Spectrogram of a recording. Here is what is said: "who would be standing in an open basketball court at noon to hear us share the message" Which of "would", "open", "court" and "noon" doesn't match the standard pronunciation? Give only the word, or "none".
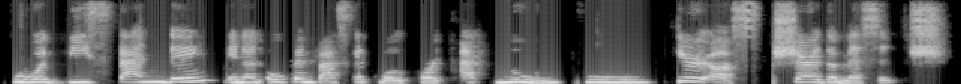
none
